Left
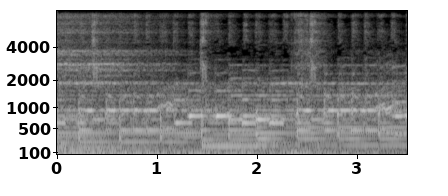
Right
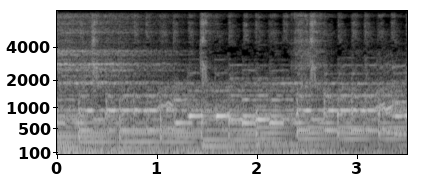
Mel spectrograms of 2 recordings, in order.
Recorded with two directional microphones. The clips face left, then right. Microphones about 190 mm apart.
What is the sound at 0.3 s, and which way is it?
Music, centre (ahead or behind).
